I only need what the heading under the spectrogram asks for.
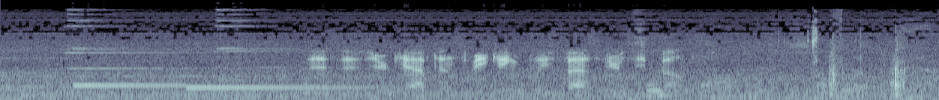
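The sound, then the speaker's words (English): An airplane flies over a snowy landscape, a steady low drone of flight under a brief tone near the start and a run of short, clicking high tones midway, with a sharp tick or two near the end. “The plane flies over a snowy landscape.”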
